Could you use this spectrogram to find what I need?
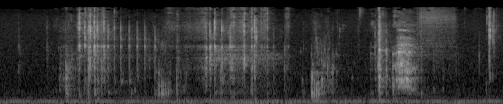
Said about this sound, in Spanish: perdón, voy a tomar agua.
